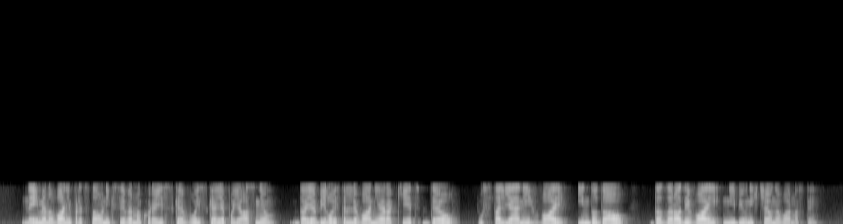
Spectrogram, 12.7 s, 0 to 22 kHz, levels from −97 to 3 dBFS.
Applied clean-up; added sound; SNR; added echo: none; none; none; none.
